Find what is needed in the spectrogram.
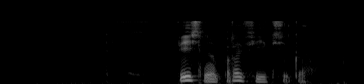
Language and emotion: Russian, sad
